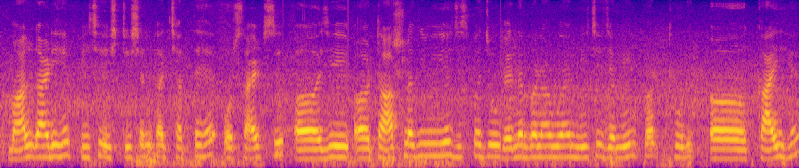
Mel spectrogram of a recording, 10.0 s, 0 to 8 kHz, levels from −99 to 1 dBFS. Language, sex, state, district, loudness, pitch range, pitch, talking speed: Hindi, female, Chhattisgarh, Raigarh, -14 LUFS, 185-215 Hz, 200 Hz, 170 wpm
